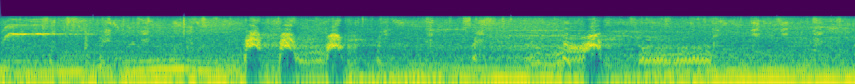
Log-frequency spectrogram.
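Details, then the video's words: Tess, a dog that dislikes trash bags, barking at one. Three or four sharp, abrupt barks come in a quick cluster, then a single bark a few seconds later, over a steady low humming background. "Tess barking at a trash bag"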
